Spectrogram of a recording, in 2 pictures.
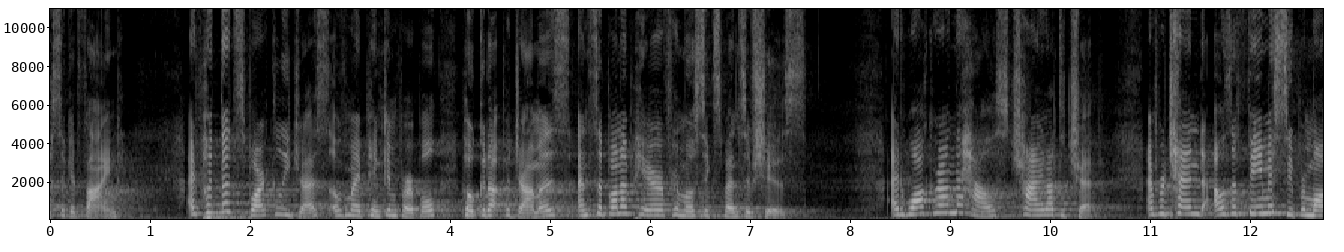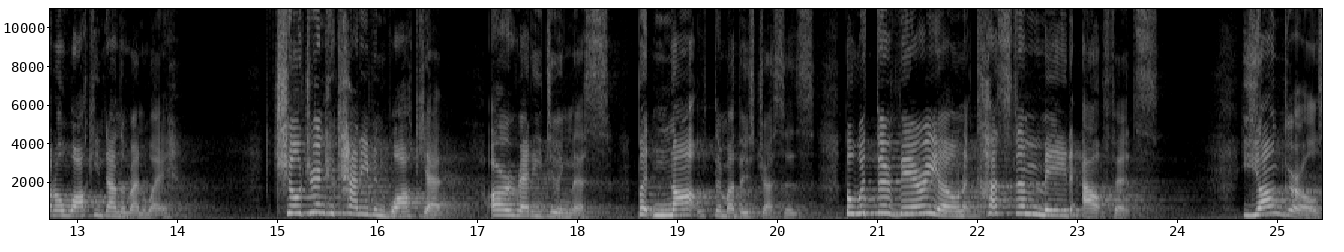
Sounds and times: Female speech, woman speaking: 0.0s - 0.7s, 1.4s - 7.6s, 8.4s - 10.4s, 11.0s - 14.0s, 15.0s - 23.8s, 24.7s - 25.4s
Narration, monologue: 0.0s - 25.4s.

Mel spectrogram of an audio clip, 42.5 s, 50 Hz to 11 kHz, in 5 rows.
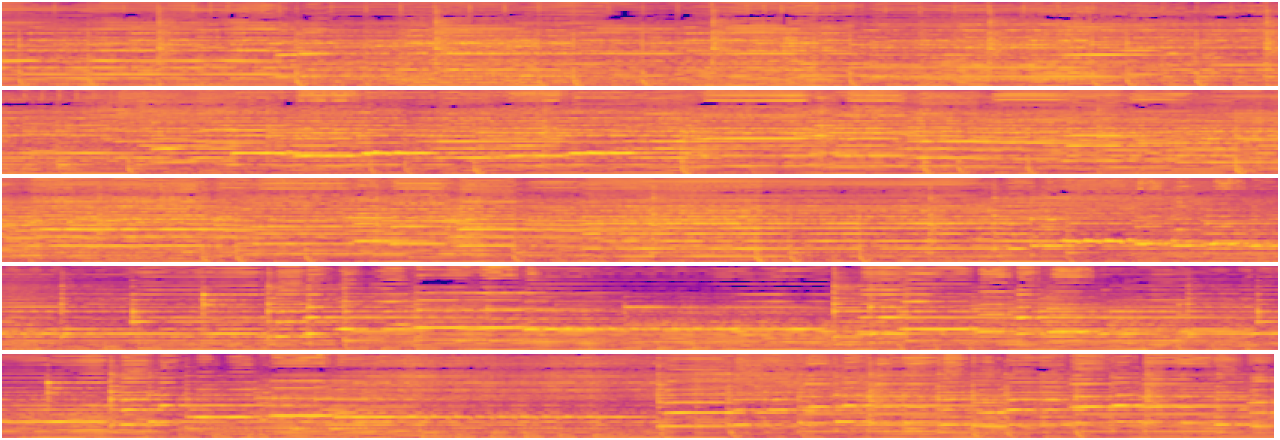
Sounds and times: Harmonica: 0.0s - 42.5s
Wind instrument, woodwind instrument: 0.0s - 42.5s.

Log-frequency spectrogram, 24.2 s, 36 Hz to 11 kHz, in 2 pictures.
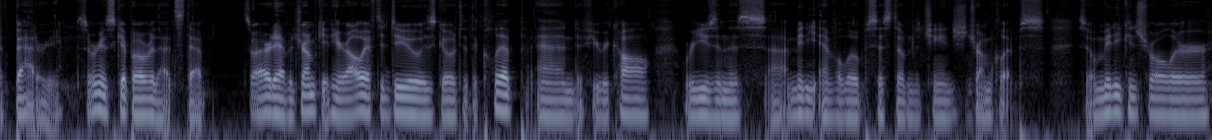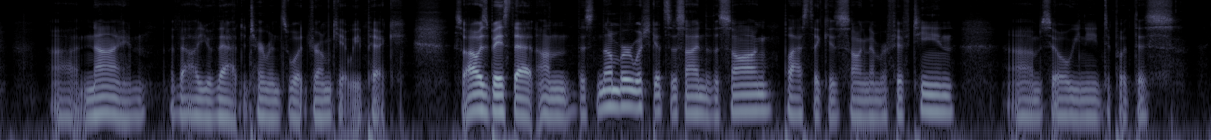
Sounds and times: Speech: 0.0s - 24.0s.

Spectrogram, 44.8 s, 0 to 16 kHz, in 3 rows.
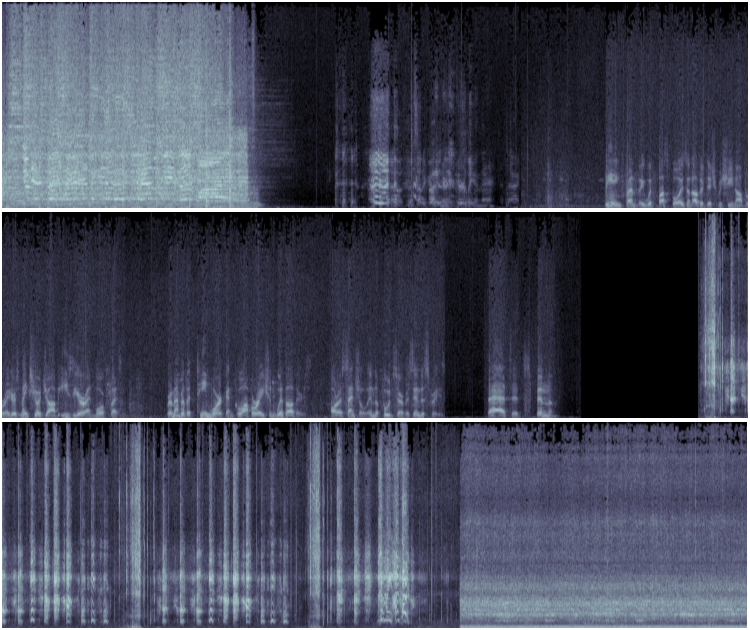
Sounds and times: Speech: 8.2s - 10.4s, 12.1s - 17.4s, 18.2s - 23.8s, 24.6s - 26.1s.

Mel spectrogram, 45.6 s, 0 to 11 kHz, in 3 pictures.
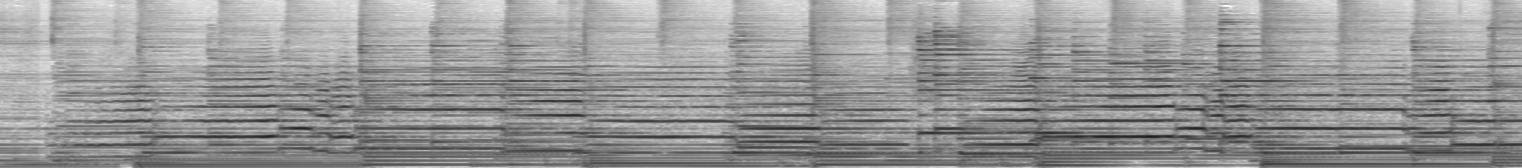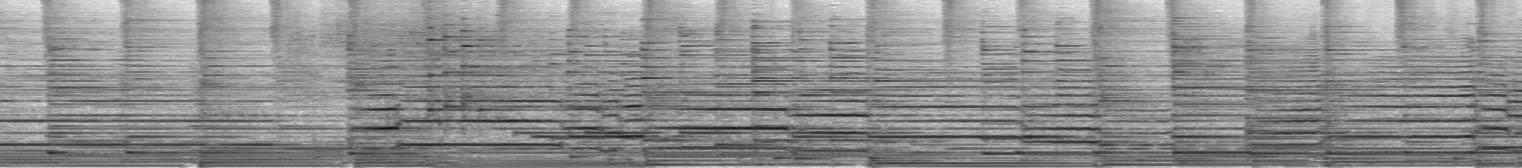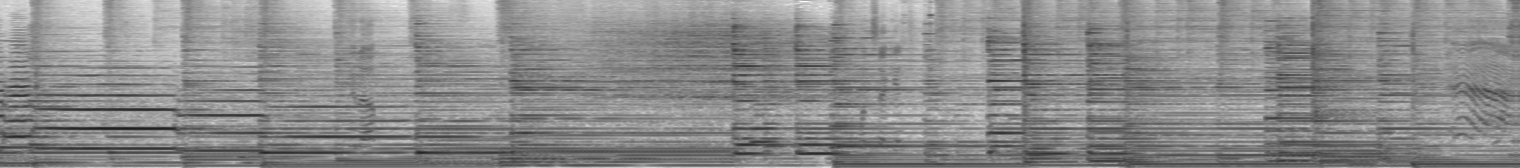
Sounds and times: Gospel music: 0.0s - 45.6s.

